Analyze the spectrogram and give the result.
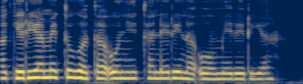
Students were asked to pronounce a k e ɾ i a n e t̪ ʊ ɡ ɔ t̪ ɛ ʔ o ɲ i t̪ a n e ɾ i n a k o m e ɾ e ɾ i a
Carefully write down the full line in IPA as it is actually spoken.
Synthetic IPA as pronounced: a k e ɾ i a m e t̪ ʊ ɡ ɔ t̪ a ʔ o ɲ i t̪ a n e ɾ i n a ʔ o m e ɾ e ɾ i a

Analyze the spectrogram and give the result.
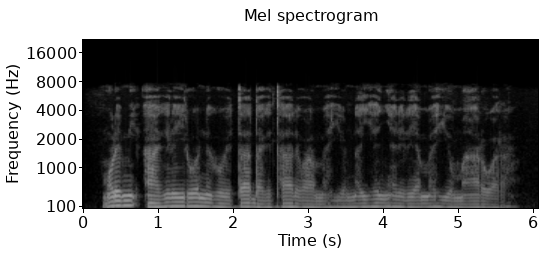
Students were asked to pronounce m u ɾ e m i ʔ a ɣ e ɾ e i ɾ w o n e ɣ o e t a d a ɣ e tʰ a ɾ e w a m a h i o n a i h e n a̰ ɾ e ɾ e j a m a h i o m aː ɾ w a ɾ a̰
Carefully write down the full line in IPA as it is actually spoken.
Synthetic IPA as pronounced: m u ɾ e m i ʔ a ɣ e ɾ e i ɾ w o n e ɣ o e t a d a ɣ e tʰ a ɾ e w a m a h i o n a i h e ɲ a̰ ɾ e ɾ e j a m a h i o m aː ɾ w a ɾ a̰

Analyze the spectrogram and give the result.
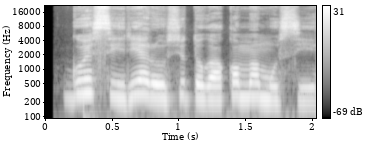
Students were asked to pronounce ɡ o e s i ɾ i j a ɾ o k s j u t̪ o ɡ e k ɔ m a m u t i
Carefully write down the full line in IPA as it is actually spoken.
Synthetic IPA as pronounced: ɡ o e s i ɾ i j a ɾ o s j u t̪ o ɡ a k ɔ m a m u s i

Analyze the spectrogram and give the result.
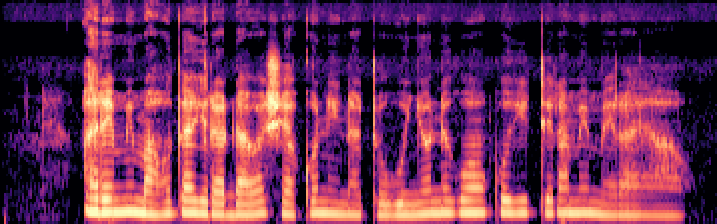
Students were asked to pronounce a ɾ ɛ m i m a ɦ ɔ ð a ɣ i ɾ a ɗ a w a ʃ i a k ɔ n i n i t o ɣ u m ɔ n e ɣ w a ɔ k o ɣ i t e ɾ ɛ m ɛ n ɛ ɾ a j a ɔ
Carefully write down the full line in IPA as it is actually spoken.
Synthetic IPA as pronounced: a ɾ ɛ m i m a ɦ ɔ ð a ɣ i ɾ a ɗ a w a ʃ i a k ɔ n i n a t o ɣ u ɲ ɔ n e ɣ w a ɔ k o ɣ i t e ɾ a m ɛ m ɛ ɾ a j a ɔ

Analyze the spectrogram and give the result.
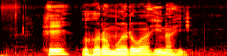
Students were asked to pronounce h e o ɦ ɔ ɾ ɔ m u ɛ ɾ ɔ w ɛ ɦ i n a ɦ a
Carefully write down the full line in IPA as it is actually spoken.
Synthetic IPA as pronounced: h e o ɦ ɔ ɾ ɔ m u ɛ ɾ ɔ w a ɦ i n a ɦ i

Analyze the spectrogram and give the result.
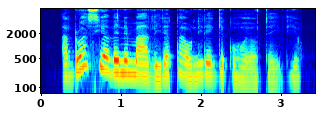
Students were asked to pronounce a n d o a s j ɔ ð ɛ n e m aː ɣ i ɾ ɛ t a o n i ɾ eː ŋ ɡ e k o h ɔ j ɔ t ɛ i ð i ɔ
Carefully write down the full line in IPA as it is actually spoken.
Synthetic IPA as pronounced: a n d o a s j ɔ ð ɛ n e m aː ð i ɾ ɛ t a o n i ɾ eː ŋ ɡ e k o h ɔ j ɔ t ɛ i ð i ɔ

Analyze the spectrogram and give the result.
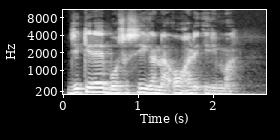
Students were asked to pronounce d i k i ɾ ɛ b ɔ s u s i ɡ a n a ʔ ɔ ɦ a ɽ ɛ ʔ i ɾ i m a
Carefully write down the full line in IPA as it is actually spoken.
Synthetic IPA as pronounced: d͡ʒ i k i ɾ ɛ b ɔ s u s i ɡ a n a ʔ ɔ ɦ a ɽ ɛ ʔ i ɾ i m a

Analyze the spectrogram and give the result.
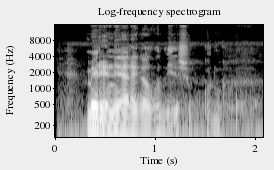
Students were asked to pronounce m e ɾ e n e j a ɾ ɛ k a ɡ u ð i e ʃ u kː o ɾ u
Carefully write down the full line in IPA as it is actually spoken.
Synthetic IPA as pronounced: m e ɾ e n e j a ɾ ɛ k a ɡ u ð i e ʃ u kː u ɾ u

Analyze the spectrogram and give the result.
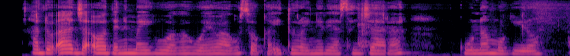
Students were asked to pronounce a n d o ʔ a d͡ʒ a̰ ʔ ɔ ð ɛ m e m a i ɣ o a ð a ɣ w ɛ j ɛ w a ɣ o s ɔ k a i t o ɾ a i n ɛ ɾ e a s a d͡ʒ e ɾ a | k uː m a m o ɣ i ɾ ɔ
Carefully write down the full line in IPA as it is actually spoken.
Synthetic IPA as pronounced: a n d o ʔ a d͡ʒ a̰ ʔ ɔ ð ɛ n e m a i ɣ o a ɣ a ɣ w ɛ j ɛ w a ɣ o s ɔ k a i t o ɾ a i n e ɾ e a s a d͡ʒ a ɾ a | k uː n a m o ɣ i ɾ ɔ

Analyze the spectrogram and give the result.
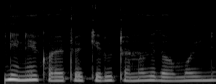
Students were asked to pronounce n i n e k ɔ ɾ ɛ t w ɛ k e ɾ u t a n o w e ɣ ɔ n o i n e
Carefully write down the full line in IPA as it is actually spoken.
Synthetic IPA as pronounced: n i n e k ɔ ɾ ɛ t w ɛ k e ɾ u t a n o ɣ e ð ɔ m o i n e

